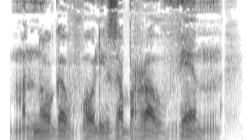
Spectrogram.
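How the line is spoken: Angry growling man. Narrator (Russian): багровее лицом зарычал мужчина

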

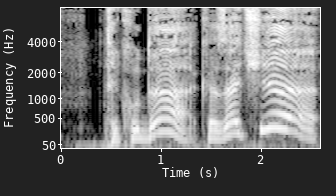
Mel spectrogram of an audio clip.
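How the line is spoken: Booming. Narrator (Russian): прогудел мясник Павлушечка

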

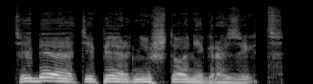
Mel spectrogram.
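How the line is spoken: Plain. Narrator (Russian): ответил следопыт

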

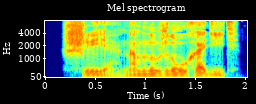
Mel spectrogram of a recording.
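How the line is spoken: Whispered. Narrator (Russian): прошептал тот

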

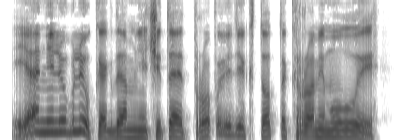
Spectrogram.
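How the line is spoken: Tight-lipped clipped words. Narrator (Russian): процедил Аль-Хал, сжав рот в тонкую линию

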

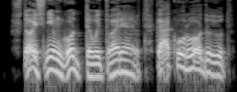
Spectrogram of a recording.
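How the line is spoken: Sympathetic sigh, grey-haired helmsman. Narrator (Russian): сочувственно вздохнул седой кормщик семейка

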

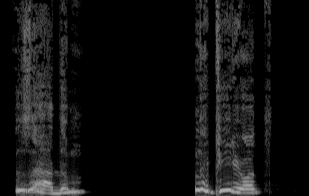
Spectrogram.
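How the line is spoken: Weak voice. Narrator (Russian): повторила Анаграмма слабым голосом

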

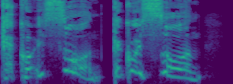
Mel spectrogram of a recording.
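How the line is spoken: Furious sob, female. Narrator (Russian): Яростно всхлипнула альвийка

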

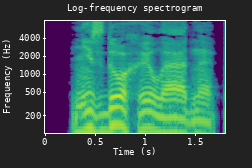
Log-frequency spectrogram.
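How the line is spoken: Grumbling. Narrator (Russian): проворчал альбинос

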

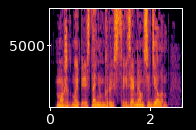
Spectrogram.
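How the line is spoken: Rapid chatter. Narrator (Russian): вновь затараторил Рыжий

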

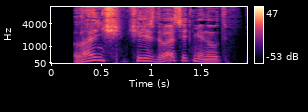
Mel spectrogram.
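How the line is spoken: Cheerful. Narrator (Russian): весело произнес я

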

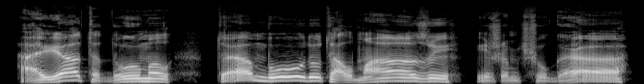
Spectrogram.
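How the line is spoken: Drawl. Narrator (Russian): протянул он

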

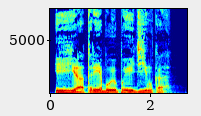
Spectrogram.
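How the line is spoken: Growling. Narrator (Russian): прорычал Джамис

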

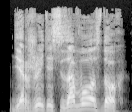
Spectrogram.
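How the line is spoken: Shout. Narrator (Russian): крикнул Дарант

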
